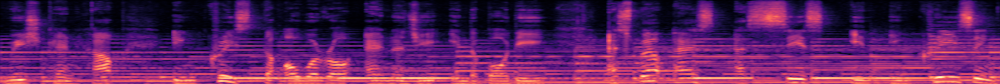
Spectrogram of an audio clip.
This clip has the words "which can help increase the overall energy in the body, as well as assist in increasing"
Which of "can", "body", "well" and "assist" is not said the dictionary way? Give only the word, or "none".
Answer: assist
